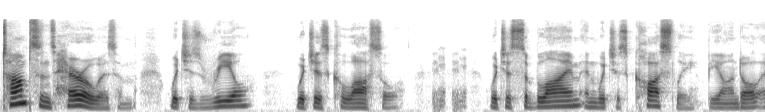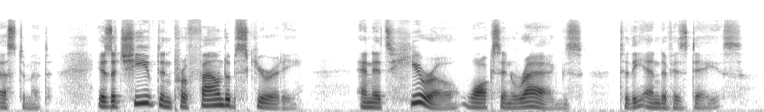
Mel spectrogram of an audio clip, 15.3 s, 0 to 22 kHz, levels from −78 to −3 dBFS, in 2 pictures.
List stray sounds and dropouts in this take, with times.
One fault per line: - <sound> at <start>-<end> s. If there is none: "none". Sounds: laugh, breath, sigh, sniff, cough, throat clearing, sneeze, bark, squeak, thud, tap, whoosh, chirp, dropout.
- laugh at 4.3-4.7 s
